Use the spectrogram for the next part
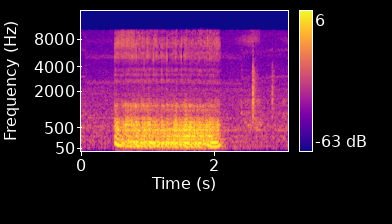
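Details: Sleeping dog that habitually snores: a single loud, rumbling, fluttering snore lasting about a second and a half; dog snoring.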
